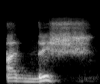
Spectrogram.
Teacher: आदृश नहीं करेंगे, आ नहीं, अदृश ह्रस्व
